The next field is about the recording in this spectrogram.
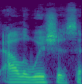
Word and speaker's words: Aloysius: In fact, I didn't even know how to say his first name. It's Aloysius, and I had to find out.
